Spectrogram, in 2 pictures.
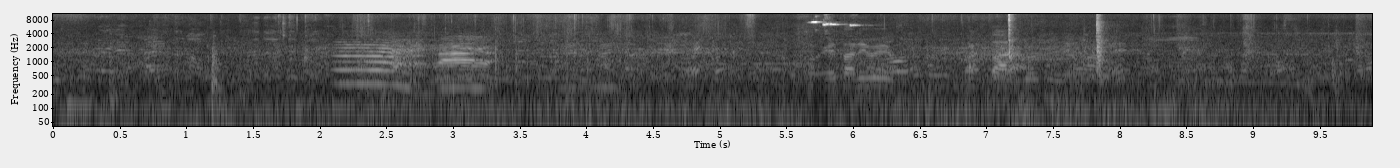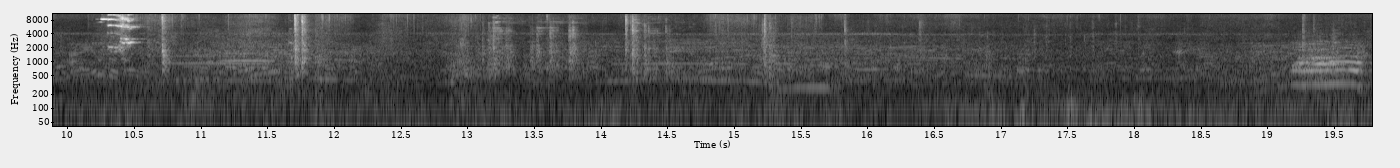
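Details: Cattle in Indonesia being moved on and off trucks, 2021: several low, drawn-out moos rise above a steady rumble of engines, with human voices, shouts and clatter throughout.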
